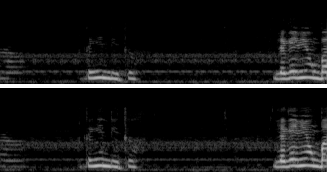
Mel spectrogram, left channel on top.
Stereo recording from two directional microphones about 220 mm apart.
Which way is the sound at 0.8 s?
15° right (ahead or behind).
